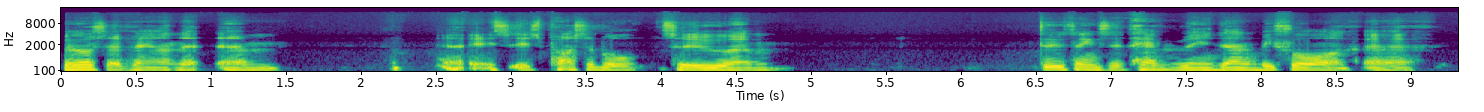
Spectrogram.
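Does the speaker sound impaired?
Yes: Parkinson's disease; no tremor, about 12 years since onset; worsening last couple of years, on medication, slowed down; voice hesitant and lower volume, sounds a bit different, speech affected only recently.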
